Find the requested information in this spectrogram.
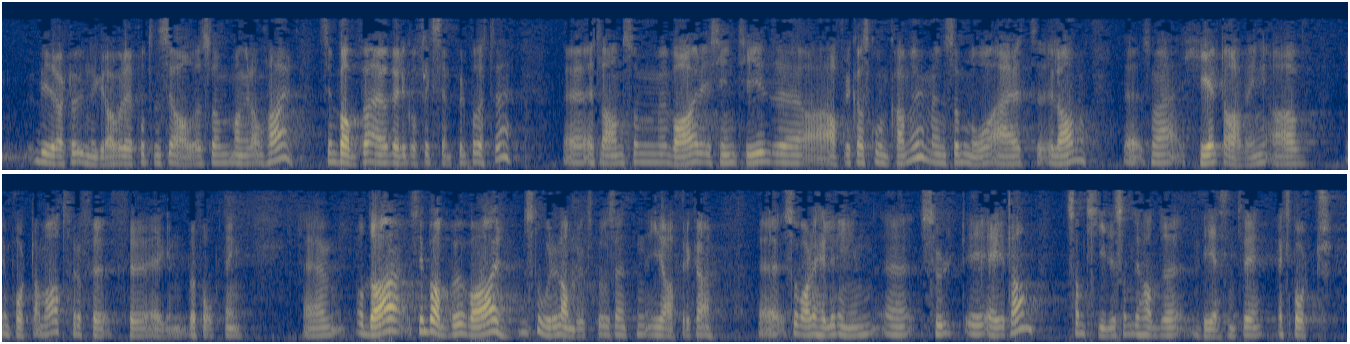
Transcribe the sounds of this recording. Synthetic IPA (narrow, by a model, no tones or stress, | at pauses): biːd̪ɾɑːʈɪlɔʉnːəɡɾɑ̰ːʋəd̪ɛpʰʊt̪ʰɛnsɪɑ̰ːləsɔmːɑŋːəlɑ̰nːɦɑɾsɪmbɑbːəæɾjʊɛt̪ʋɛld̪ɪɡɔt̪ːɛksɛ̰mpəlpʰɔd̪ɛt̪ʰːə | ɛ̰t̪lɑ̰nːsɔmʋɑɾɪsɪnt̪ʰiːd̪ɑ̰ːfɾɪkɑskuːln̩kʰɑːməɾmɛnsɔmnoːæɾɛt̪lɑnː | sɔmæɾheːlt̪ɑ̰ːʋhɛŋːɪʔɑʋ | ɪmpʰɔʈːɑ̰mɑːt̪fɔɾɔføːføːḛːɡə̰nbəfɔ̰lknɪŋ | ɔd̪ɑsɪmbɑbːəʋɑɾd̪ɛnst̪uːɾəlɑnbɾʉːkspʰɾʊd̪ʉsɛnt̪ən̩ɪɑ̰ːfɾɪkɑ | sɔʋɑɖɛɦɛlːəɾɪŋːənsʉlt̪ɪeːɡət̪lɑnː | sɑmt̪ʰiːd̪ɪsɔmd̪ɪɦɑd̪ːəʋeːsənt̪ʰlɪɛkspɔʈː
